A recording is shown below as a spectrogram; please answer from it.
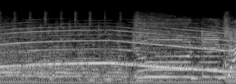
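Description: Siren-like sound effect in a DJ remix break: one gliding tone that rises in pitch, peaks about a second in, then slowly falls, over a held low bass note with no drum beat.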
